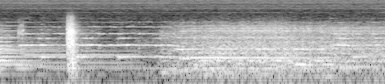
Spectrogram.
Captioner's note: door thuds; car revving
